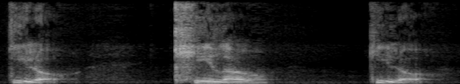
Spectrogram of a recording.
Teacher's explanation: the French ones don't use a big puff of air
